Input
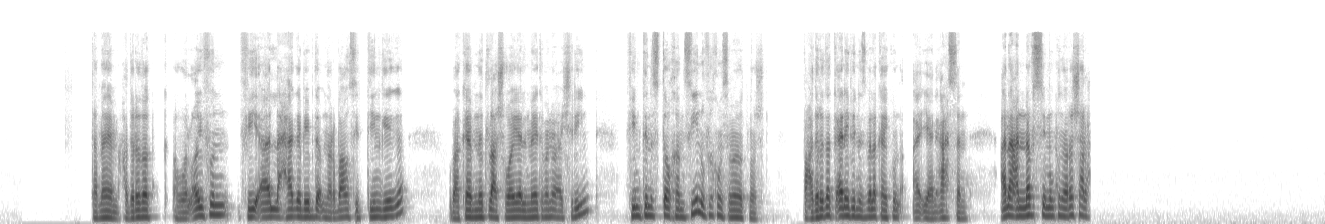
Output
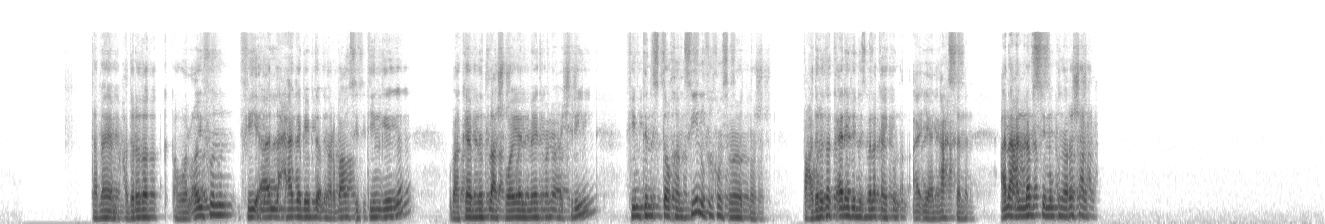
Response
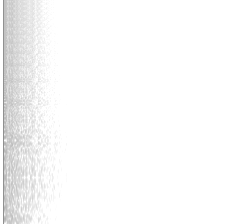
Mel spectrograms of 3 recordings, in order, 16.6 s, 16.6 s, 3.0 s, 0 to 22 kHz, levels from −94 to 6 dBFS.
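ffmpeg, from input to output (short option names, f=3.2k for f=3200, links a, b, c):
-filter_complex "[0:a]aecho=1:1:94:0.299,asplit=2[a][b];[1:a]atrim=start_sample=2205,atrim=end_sample=3528[c];[b][c]afir=irnorm=-1:irlink=0,volume=-8.5dB[d];[a][d]amix=inputs=2:normalize=0"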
